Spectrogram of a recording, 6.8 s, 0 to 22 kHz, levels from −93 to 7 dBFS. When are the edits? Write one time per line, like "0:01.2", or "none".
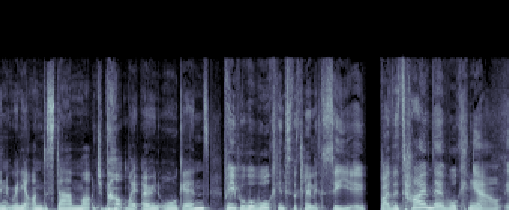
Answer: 0:03.0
